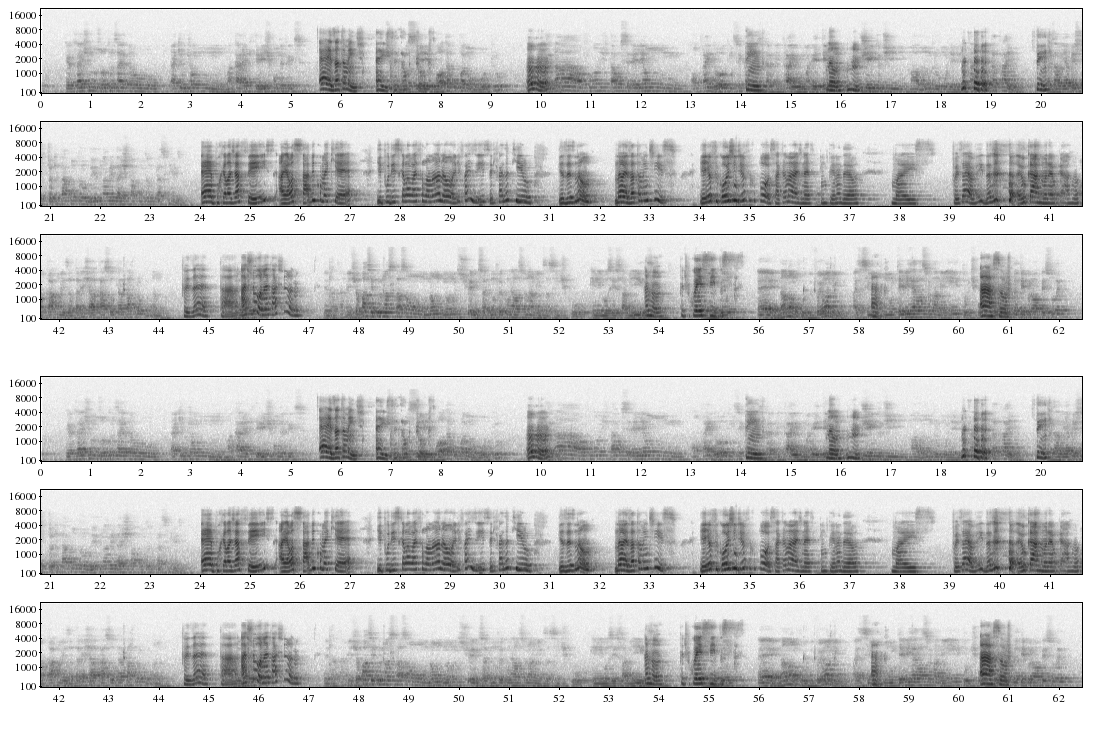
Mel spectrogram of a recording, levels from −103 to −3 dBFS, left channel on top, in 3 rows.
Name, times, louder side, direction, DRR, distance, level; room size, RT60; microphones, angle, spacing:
voice 1, 0.5-5.3 6.9-9.2 10.0-15.9 16.2-19.5 20.1-23.6 28.3-28.4 32.9-33.2 34.6-34.9 36.3-36.4 40.7-41.2 41.5-44.1 45.5-46.0 47.3-54.1 54.8-55.4 56.0-62.0, left 1 dB, 85° left, -5 dB, 3.1 m, -41 dB
voice 2, 5.6-7.7 9.7-10.2 14.1-14.5 15.7-16.4 18.4-19.0 19.9-20.2 24.0-27.0 27.5-30.7 31.2-31.9 32.3-33.5 34.0-34.9 35.2-37.2 37.8-38.4 39.0-41.6 44.5-46.8 53.7-54.1 54.4-55.3 58.2-58.4 60.4-61.0, equal, ahead, 11 dB, 0.3 m, -28 dB
11.0 x 9.3 x 4.4 m, 0.97 s
head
